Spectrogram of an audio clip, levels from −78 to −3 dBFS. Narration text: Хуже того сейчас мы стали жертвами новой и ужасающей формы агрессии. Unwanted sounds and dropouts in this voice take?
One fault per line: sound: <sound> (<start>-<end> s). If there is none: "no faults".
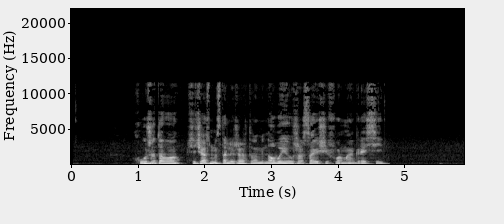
no faults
